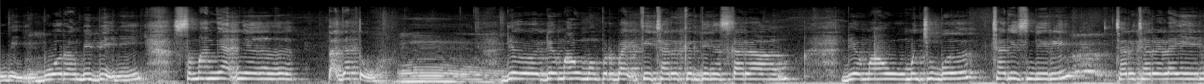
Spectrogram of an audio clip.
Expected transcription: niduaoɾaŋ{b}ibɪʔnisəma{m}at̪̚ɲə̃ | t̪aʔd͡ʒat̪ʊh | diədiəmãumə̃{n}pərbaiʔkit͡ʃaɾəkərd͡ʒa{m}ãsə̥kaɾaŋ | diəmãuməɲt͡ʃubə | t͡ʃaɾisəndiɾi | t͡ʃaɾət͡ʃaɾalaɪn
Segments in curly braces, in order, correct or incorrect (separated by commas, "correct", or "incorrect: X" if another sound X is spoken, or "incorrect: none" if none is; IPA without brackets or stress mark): correct, incorrect: ŋ, incorrect: m, incorrect: ɲ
